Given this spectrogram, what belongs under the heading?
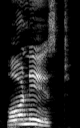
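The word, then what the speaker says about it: honest: সেই জন্য কিন্তু এন বসেছে ভুলিয়ে ফেলবে না অনেস্ট অনেস্ট দেখো লাস্টে কি আসছে এই প্রথমে কি আসছে অ এইচ এর উচ্চারণ অ হচ্ছে সেই জন্য কিন্তু এন অনারি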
